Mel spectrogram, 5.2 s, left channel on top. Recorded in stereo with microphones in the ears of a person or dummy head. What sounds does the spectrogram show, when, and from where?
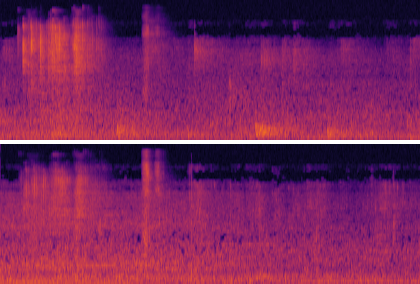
0.2 s crumpling: 80° left, 5.5 m
1.8 s writing: 40° right (ahead or behind), 0.7 m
